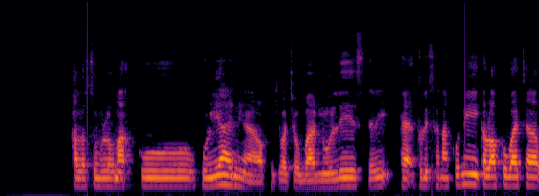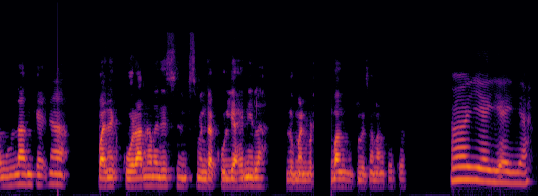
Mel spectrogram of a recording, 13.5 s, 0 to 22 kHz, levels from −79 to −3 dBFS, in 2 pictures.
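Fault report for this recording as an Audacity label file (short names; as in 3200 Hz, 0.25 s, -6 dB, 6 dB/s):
1.090000	1.090000	pop -14 dBFS
5.810000	5.810000	pop -16 dBFS
7.460000	7.460000	pop -19 dBFS
10.660000	10.880000	gap 0.218 s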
